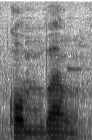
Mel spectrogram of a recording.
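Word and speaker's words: 今晩: Kombang artinya malam ini. Dibacanya kombang ya guys.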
